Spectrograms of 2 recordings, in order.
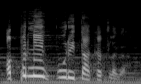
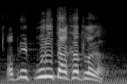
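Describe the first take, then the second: First: The first word is strongly emphasized. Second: The first word carries no special emphasis.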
